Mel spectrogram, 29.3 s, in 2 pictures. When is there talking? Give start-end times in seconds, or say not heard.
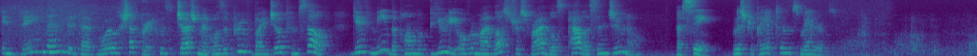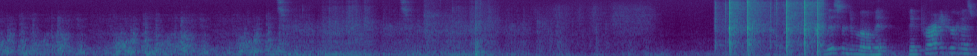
0.0-12.4, 26.1-29.2.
